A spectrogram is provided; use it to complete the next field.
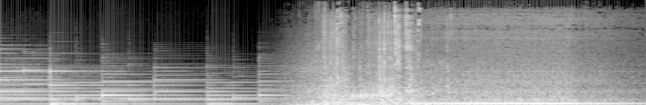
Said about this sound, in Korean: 버스가 멈춘다. 엔진도 조용히 입을 다문다.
